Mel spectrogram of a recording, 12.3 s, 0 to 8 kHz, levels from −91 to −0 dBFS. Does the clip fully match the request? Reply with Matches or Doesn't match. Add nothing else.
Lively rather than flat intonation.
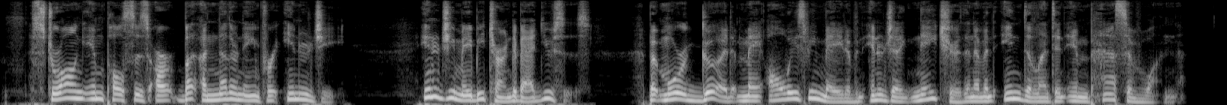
Matches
